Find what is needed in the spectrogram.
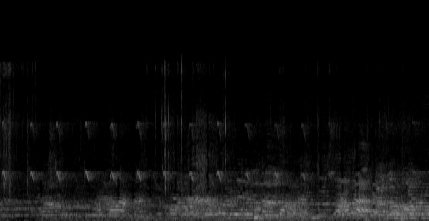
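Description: Several people talking at once in the open, indistinct, their voices louder in the second half.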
